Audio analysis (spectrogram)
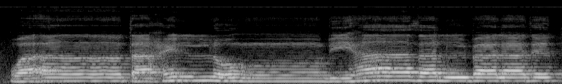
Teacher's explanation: حل تنوین ده بالا ورپسې نو دلته اقلاب وشو، میم وړوکی میم ساکن باید موږ ادا کو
